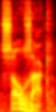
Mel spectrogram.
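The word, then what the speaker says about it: Salzach: National Austria so we're going into Austria it's pronounced soulzak ostrich it's a bird in it ladies and gentlemen and welcome to Austria thank you oh he's coming off Salzburg 50.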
